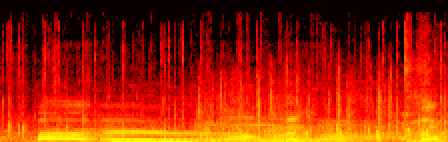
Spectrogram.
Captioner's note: clapping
